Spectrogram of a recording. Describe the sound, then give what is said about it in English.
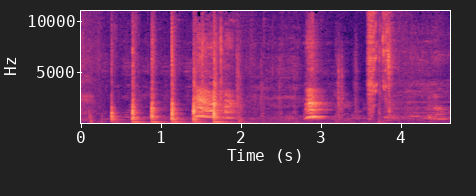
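A small dog named Thor barks sharply in a quick run of about six yaps, then lets out a couple more scattered barks over a low, steady background hum. “lives with a little dog named Thor.”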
